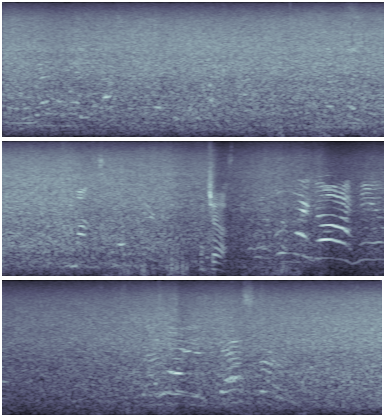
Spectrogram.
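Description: A rushing creek splashes steadily over rocks outdoors.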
